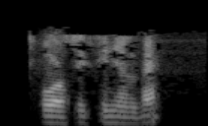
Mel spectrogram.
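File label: Police Department North Dispatch, scanner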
